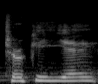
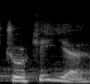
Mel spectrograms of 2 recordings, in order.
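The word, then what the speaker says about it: Türkiye: it's three syllables then, not two. Yeah, you do pronounce that little dangling vowel.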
